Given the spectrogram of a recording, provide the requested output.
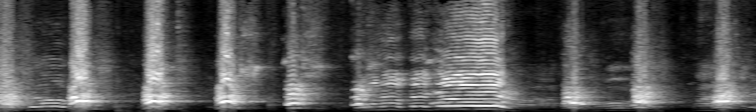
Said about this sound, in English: When the dog barks, it lets the officers know where the suspect is hiding, and then they move in.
